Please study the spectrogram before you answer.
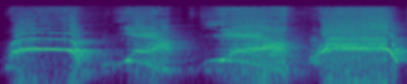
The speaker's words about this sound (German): rennt halt durchs Büro und, und freut sich so laut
